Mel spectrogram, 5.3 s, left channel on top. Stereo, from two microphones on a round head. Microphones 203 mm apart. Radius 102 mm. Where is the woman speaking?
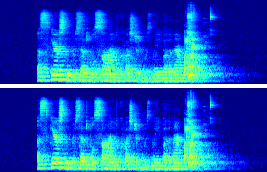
55° right (ahead or behind), 0.9 m.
